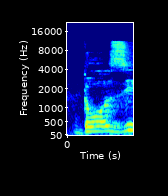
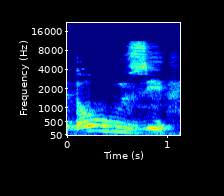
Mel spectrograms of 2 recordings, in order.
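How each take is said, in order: First: The first vowel is a single plain 'o'. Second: The first vowel glides, like 'ou'. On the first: The speaker calls it right. "É doze mesmo sem essa semivogal U" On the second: The speaker calls it wrong. "fazem essa pronúncia doze, para pronunciar mais cheio"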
